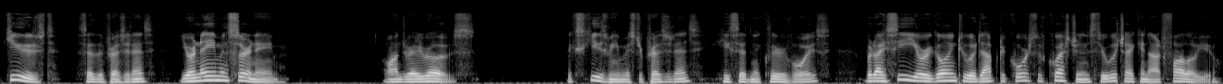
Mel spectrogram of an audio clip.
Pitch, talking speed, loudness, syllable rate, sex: 135 Hz, 185 wpm, -18 LUFS, 6.0 syllables/s, male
